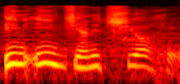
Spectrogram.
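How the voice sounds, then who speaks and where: A man preaching an impassioned mourning sermon, moving from soft pleading to loud cries. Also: sits high, fairly even intonation, slightly rough.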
